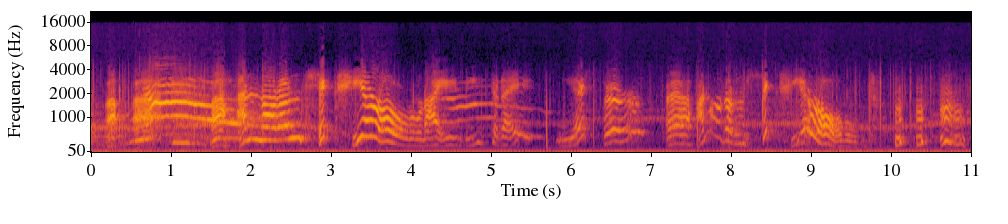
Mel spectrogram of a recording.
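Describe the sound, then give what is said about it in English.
A black cat named Satan meows and yowls repeatedly, with long, wavering, drawn-out cries that rise and fall, sometimes overlapping into an insistent caterwaul lasting several seconds. “Weird, blood-chilling tales told by old Nancy, the Witch of Salem, and Satan, her wise black cat.”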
